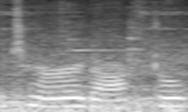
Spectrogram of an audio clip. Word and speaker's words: pterodactyl: did you hear the pterodactyl going to the bathroom flies the P is silent all that stuff on my cheering like be jolly that's my wreath hello this can dr.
